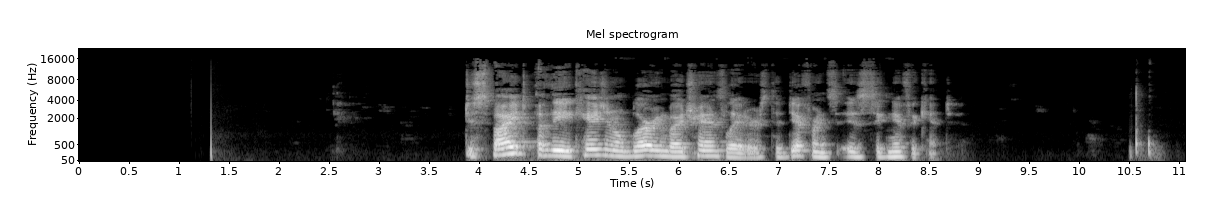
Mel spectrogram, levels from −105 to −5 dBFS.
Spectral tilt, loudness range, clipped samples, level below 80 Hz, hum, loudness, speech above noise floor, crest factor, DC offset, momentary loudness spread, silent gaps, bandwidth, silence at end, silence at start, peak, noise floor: -6.5 dB/octave; 12 LU; under 0.1%; -64 dBFS; none; -21 LUFS; 69 dB; 22 dB; under 0.1%; 21 LU; none; 13 kHz; 0.35 s; 3.85 s; -2 dBFS; -89 dBFS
